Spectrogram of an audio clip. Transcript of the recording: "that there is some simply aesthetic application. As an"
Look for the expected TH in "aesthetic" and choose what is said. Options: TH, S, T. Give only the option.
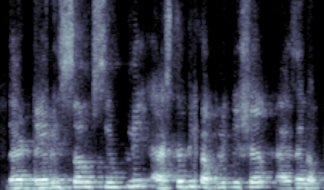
T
